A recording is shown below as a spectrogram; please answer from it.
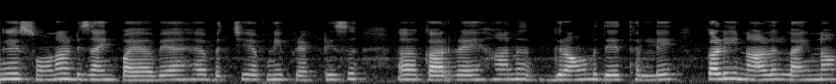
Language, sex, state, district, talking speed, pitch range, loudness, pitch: Punjabi, female, Punjab, Fazilka, 145 wpm, 215-235 Hz, -22 LUFS, 225 Hz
